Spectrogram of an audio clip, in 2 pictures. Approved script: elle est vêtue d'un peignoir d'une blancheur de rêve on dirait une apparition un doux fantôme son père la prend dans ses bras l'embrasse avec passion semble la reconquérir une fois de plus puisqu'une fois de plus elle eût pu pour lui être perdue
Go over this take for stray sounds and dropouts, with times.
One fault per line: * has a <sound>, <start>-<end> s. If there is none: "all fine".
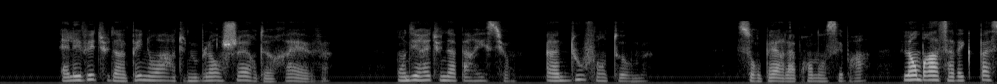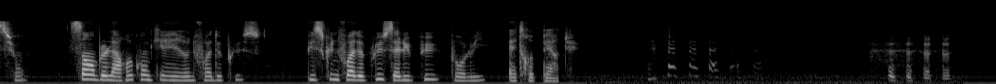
* has a laugh, 16.4-17.6 s
* has a laugh, 18.6-19.5 s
